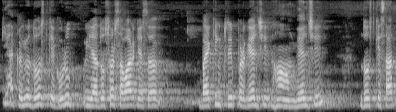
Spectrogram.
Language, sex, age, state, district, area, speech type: Maithili, male, 30-45, Bihar, Supaul, rural, spontaneous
